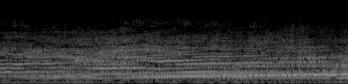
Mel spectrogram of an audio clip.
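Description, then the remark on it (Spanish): MotoGP racing motorcycles scream at high revs during the 2014 race at Brno, passing the finish line in a loud, continuous whine, pitch climbing slightly as the bikes accelerate, with no one talking over them. “MotoGP 2014 Carrera 11 - Brno parte 2”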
